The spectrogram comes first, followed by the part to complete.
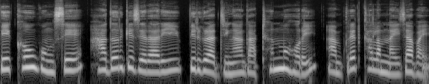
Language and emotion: Bodo, neutral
